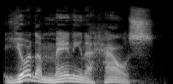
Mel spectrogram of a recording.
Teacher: in 可以击穿 th 跟后面的 a 形成个连音叫 nina，就变成 manina，所以造成了听力稍微有点障碍。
